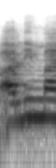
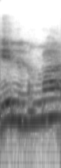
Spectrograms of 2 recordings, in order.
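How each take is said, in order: First: It is said as three syllables starting with 'a'. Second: It is said as two syllables starting with 'i'. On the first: The speaker calls it wrong. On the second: The speaker calls it right.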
